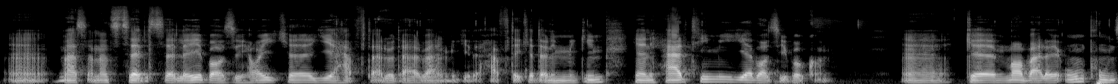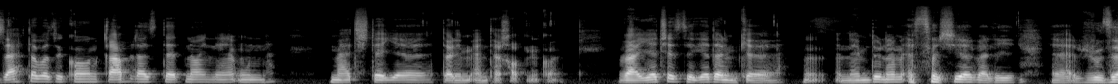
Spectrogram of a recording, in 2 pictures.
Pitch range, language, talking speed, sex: 95-115 Hz, Persian, 125 wpm, male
